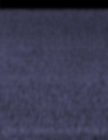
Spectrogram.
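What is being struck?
Nothing is struck.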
